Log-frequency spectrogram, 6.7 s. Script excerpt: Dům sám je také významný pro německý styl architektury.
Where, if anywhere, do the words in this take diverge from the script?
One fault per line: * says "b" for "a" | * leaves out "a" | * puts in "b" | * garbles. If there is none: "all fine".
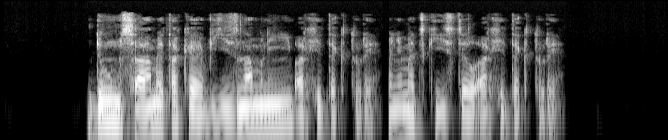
* says "architektury" for "pro"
